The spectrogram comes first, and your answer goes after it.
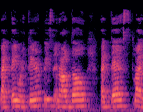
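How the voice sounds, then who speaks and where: With audible room echo around her, a woman speaks at a moderate pace in a fairly high, somewhat breathy voice. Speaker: podcast host. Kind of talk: solo podcast monologue. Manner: halting, repeats words; casual, conversational.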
